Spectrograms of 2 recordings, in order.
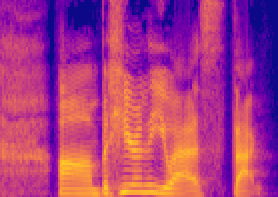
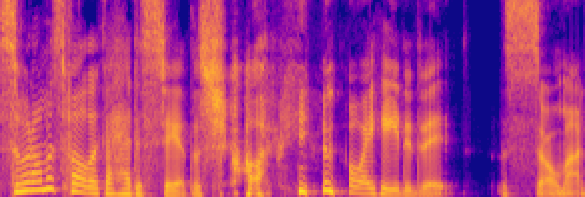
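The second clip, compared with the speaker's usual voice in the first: words broken up by laughing throughout; 3 semitones higher than usual. Explaining feeling stuck at a hated job, laughing while talking. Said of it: "I don't know why I'm laughing".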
